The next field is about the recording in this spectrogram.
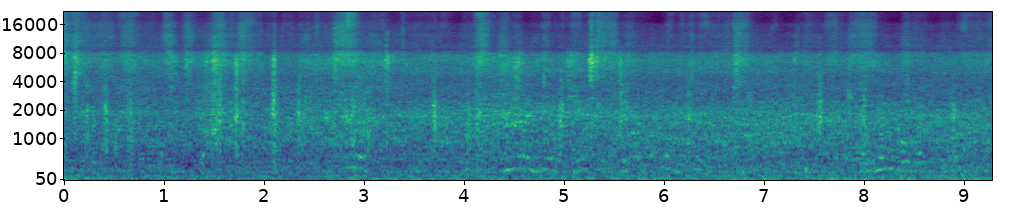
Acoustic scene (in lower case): street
